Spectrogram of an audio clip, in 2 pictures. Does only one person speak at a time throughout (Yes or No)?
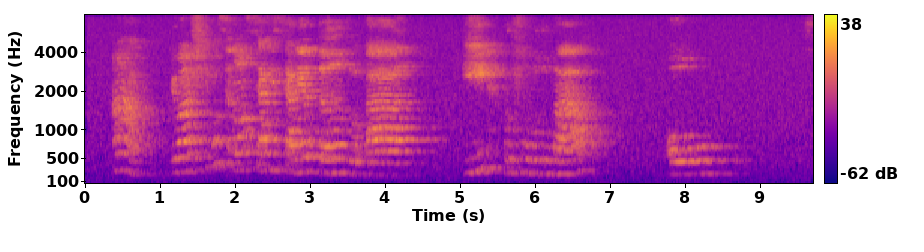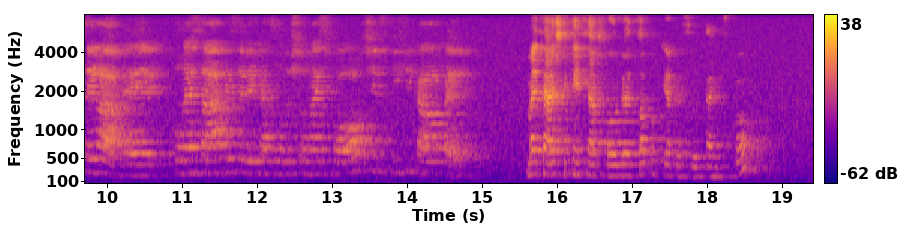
Yes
